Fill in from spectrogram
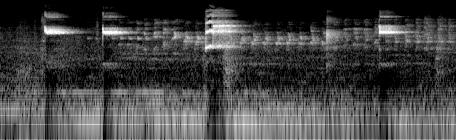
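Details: Lovebird, a hooked-bill parrot kept in a range of colours, giving its ngekek chatter: five short, harsh, buzzy bursts high in pitch, spaced about a second apart, over a quiet low background hum.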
